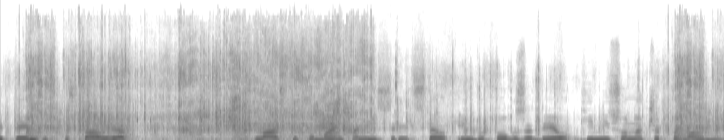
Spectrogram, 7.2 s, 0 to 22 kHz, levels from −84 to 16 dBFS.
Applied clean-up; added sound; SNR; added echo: none; Tearing; 5 dB; none.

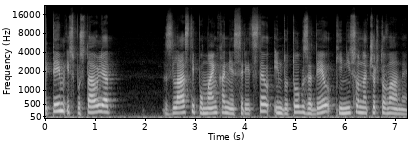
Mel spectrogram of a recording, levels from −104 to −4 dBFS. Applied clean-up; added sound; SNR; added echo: none; none; none; none.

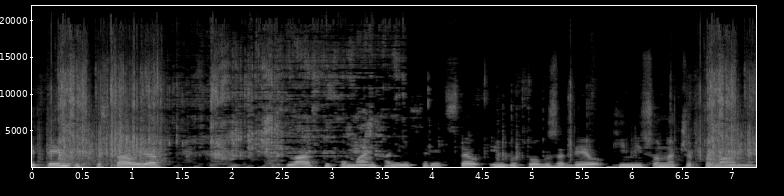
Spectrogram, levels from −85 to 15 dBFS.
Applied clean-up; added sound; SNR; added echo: classical method Wiener filter.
